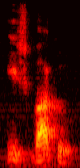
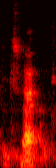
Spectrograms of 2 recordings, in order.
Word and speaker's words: Ikshvaku: He declared it to Manu, and Manu told it to Ishvaku. All right. Is that all right? Pronunciation of Ishvaku. Yeah, Ikshvaku.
